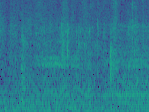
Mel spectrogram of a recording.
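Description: Salt sprinkled by hand from a small bowl over sliced onions in a glass baking dish: a faint patter with a few light ticks of falling grains.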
